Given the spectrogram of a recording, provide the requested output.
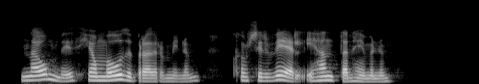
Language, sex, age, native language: Icelandic, female, 20-29, Icelandic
